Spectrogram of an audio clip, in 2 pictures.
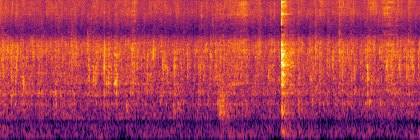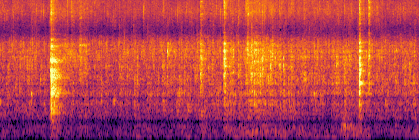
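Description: Serving ladles and spoons clinking against pots and plates as food is dished out, a few sharp clinks with the loudest about six seconds in, over a steady hiss.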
